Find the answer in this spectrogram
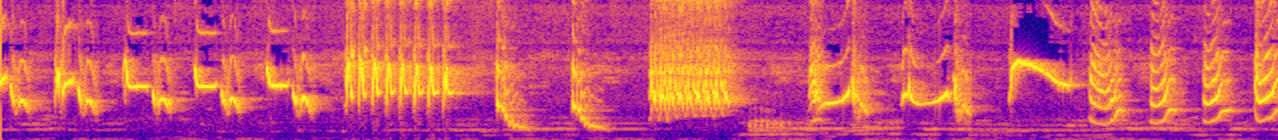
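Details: Asian pied starling song as a singing lure for mute starlings, recorded by phone: a run of quick repeated bent chirps, a loud rattling buzz, falling whistles, a harsh hissing burst, then looping whistled notes.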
